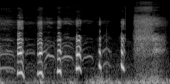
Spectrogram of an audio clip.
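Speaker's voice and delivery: shrill, high burst of laughter; high squealing laugh. Real, not acted. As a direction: squeal with laughter at your own joke. Laughs at her own joke.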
